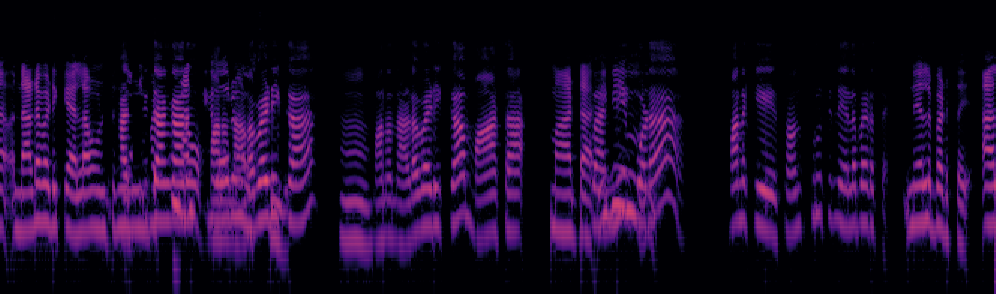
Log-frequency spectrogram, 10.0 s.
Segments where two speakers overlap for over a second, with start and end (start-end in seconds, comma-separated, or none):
1.2-2.9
